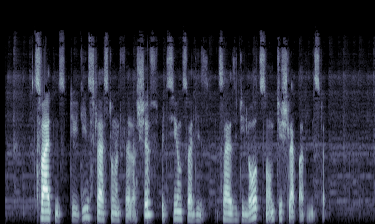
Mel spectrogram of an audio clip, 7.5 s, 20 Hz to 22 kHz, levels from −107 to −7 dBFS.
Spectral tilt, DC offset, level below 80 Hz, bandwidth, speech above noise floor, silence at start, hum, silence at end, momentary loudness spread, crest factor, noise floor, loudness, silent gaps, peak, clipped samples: -4 dB/octave; under 0.1%; -82 dBFS; 12 kHz; 36 dB; 0.7 s; none; 1.15 s; 21 LU; 28 dB; -64 dBFS; -27 LUFS; none; -2 dBFS; under 0.1%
